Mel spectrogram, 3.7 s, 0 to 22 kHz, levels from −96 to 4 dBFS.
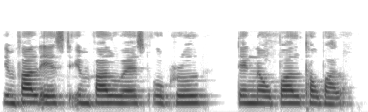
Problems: low volume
